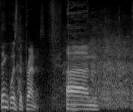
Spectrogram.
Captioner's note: laughter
